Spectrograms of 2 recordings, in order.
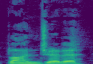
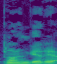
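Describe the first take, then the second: First: It is pronounced the Italian way. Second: It is pronounced the classical Latin way. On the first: The speaker calls it wrong. "inkább olaszosan ejtik ki ezeket a szavakat, például" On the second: The speaker calls it right. "inkább a plangere áll közelebb az eredeti hangzáshoz"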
